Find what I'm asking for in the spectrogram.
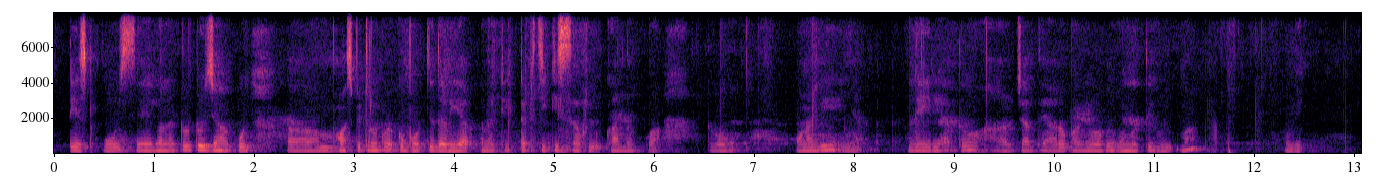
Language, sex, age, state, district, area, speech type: Santali, female, 30-45, West Bengal, Paschim Bardhaman, rural, spontaneous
